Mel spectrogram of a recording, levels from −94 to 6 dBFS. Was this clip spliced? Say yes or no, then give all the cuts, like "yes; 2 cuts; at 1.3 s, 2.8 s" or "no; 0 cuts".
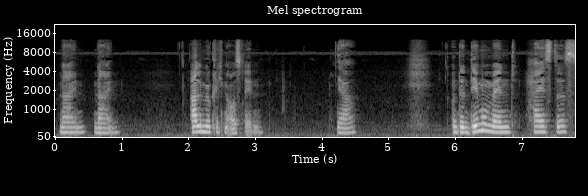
no; 0 cuts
